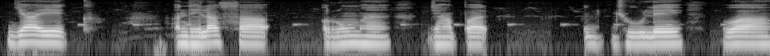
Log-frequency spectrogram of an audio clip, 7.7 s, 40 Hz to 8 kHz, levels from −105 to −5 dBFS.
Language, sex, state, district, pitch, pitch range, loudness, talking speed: Hindi, male, Chhattisgarh, Korba, 135 Hz, 130-150 Hz, -24 LUFS, 85 wpm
